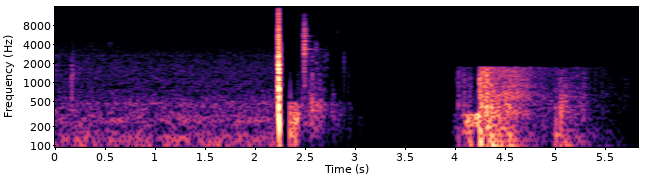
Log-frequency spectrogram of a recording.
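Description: Wind on the microphone, then a single .50 caliber rifle shot about two seconds in: one sharp crack with a short tail. A moment later comes a loud, muffled, deep boom lasting about a second and a half as the bullet strikes a thick block of bullet-resistant glass and bursts it into powder.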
